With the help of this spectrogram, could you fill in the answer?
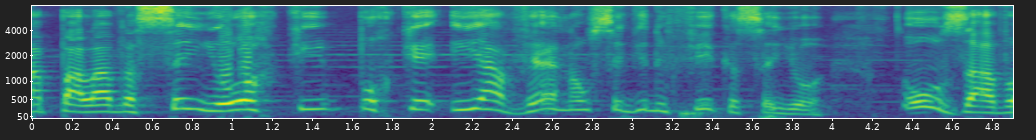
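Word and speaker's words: Yahweh: Yahé fazendo a pronúncia correta aqui que não seria Jeová.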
